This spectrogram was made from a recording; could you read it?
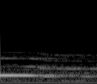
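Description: A lone wolf howl holds one steady, drawn-out pitched note for about a second, moderately quiet and slowly fading, with no voices around it.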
